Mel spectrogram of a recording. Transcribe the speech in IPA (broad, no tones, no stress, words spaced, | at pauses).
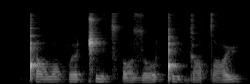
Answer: ǃʼiðˤopə ǁit͡sʼɔzo ǃiɡə tˤy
